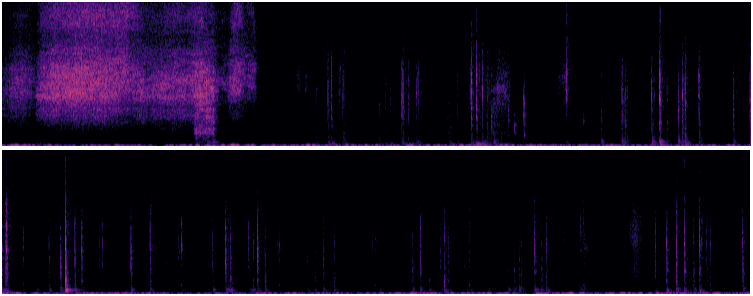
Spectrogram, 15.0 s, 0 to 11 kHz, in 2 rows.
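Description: Long nails and fingertips scratch and tap across the lid of a large printed cardboard Rode NT1 microphone kit box lying flat on a table. A bright, hissy scratch fills the first couple of seconds, followed by a steady run of quick, dry, hollow taps and brief scrapes. A low hum sits underneath throughout.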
